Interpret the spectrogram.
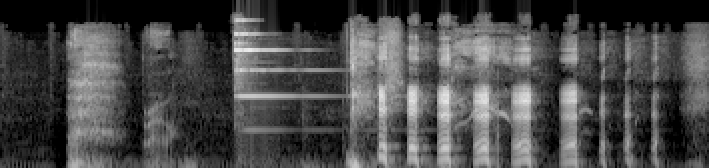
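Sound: bell ringing sound effect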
